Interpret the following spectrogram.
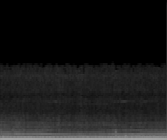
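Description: Ambient background music with sustained bass notes. Over it runs a high whine that slowly wavers in pitch, above a steady hiss.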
